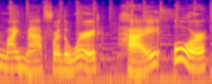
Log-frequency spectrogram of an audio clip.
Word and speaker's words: 还: And today we're going to talk about the character mind map for the word hai or huán. So two different pronunciations with different meanings.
